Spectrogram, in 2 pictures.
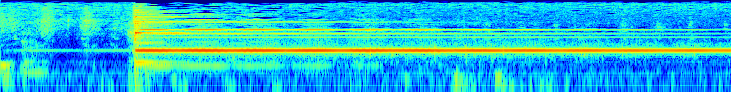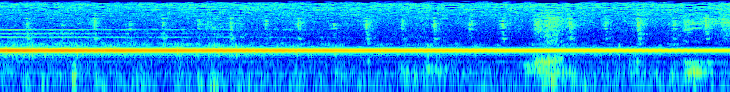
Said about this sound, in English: This is the baby bell, the replica of the big one that was sent with Peter Townsend when he came on the last Amartiti.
